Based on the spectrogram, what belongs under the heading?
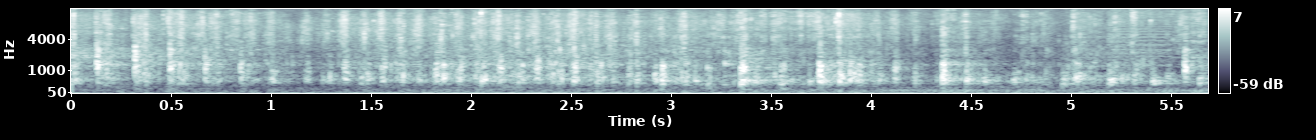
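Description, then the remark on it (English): Rapid, steady whisking of egg yolks, sugar and about 160 milliliters of water in a bowl until frothy, a continuous run of quick ticking swishes with a wet, frothy edge, with no talking. “And I'm just going to whisk this all together until the egg yolks are nicely mixed into it.”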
